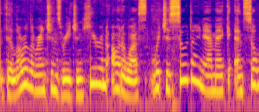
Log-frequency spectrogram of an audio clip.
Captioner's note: speaking French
